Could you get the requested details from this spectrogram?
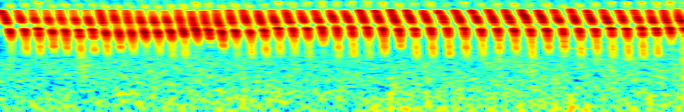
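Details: Canary delivering a long roll, the song used to train young canaries: a fast, even trill of sharp repeated notes, roughly nine per second, held unbroken throughout.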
